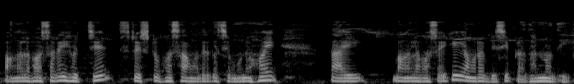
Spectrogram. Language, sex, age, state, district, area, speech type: Bengali, female, 60+, West Bengal, Paschim Medinipur, rural, spontaneous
